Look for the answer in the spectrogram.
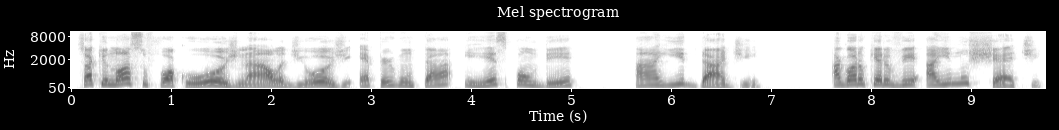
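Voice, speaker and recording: Slow, patient Brazilian teacher man. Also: sits high, very animated, no echo, studio quality. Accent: Brazilian Portuguese. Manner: patient, repeats words slowly to model pronunciation. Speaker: English teacher. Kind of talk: live online beginner class.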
